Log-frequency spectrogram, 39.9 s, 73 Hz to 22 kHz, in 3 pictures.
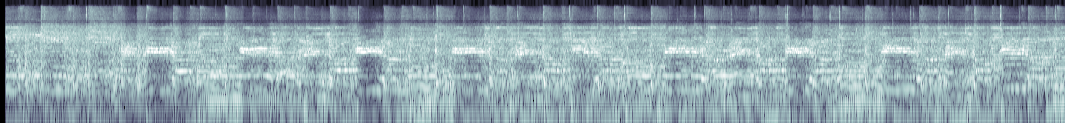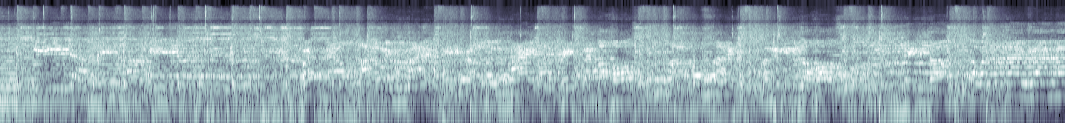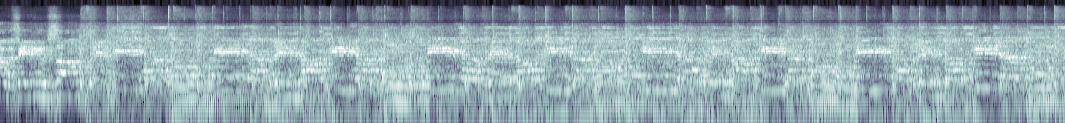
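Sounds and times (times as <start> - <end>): drum kit beat: 0.0 - 39.9
electric guitars: 0.1 - 39.9
man singing: 0.1 - 39.9.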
